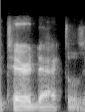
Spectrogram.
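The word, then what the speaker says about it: pterodactyl: The PT, the pterodactyls, you know, let's go. Silent P.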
